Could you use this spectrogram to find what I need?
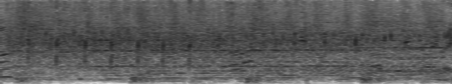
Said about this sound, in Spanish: Ahí pues va, ahora va avanzando con más fuerza, con más poderío, el paso de palio de la Virgen de Gracia y Esperanza, que se pierde por el interior de Sierpe Mira, mira, mira. Anda, pues el aplauso.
